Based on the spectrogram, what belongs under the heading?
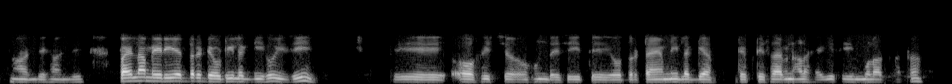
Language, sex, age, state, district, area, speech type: Punjabi, male, 18-30, Punjab, Mansa, rural, conversation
